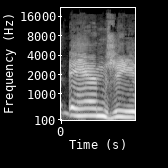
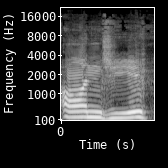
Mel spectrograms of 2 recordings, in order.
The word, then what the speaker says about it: Ange: way by the way it's angie not ong have i been mispronouncing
